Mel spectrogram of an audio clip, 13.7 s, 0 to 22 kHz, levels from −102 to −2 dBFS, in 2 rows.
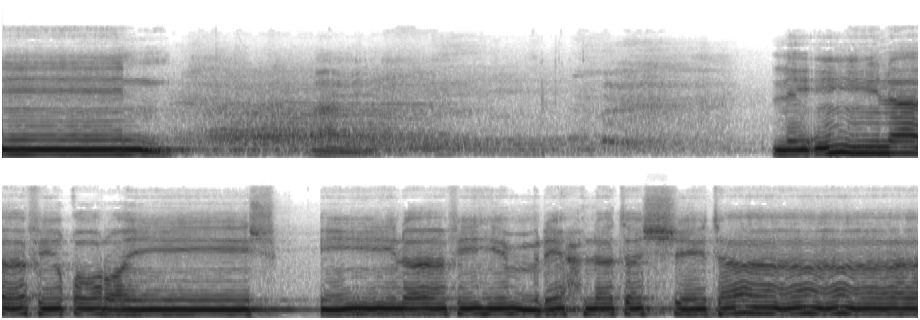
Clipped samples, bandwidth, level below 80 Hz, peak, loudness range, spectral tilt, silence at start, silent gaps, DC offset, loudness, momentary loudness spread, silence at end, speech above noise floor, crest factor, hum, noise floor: under 0.1%; 7.2 kHz; -52 dBFS; -8 dBFS; 17 LU; -8 dB/octave; 0 s; none; under 0.1%; -17 LUFS; 17 LU; 0 s; 35 dB; 8 dB; none; -51 dBFS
